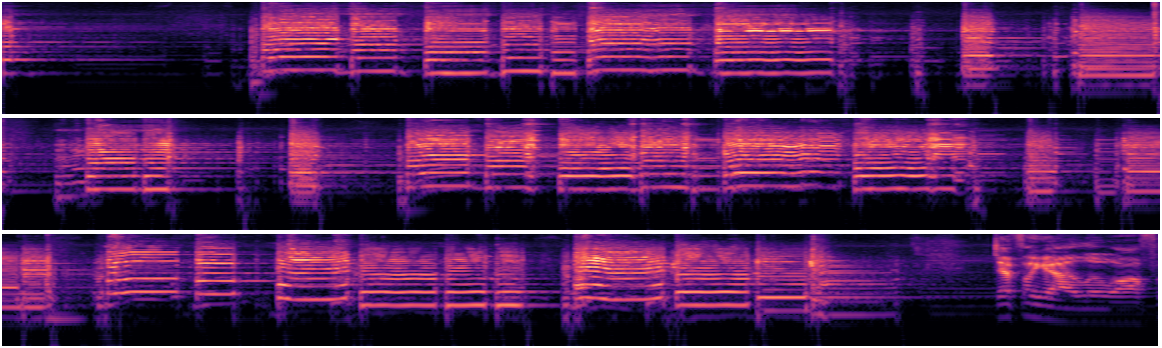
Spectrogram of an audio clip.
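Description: Humming of a melody over slide guitar, the voice following the sliding pitched guitar notes, with a slightly distorted electric tone, steady and up close, with brief pauses between phrases.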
